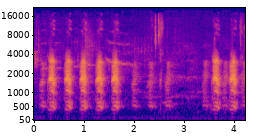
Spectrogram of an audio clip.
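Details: Field recording of a male frog's song: five strong harsh croaks in quick regular succession, a pause with soft scattered notes, then two more loud croaks.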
